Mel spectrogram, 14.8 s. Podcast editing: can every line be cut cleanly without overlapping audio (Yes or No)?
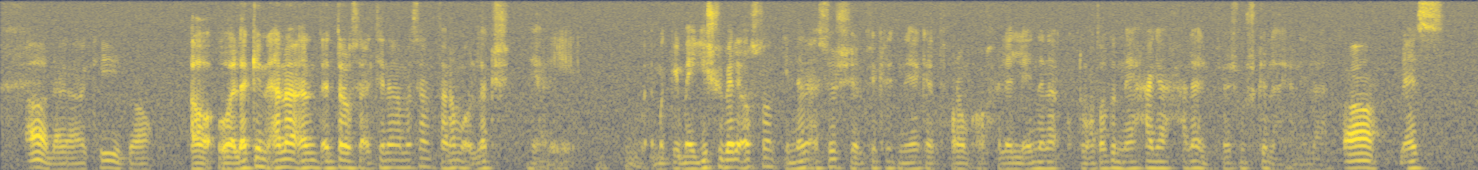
Yes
